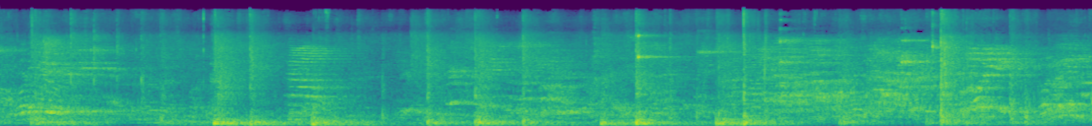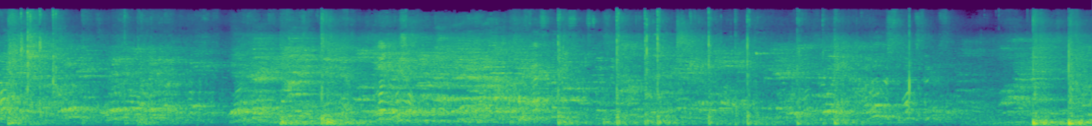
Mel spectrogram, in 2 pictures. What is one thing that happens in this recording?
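Men call out and talk to each other in a large echoing gym.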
